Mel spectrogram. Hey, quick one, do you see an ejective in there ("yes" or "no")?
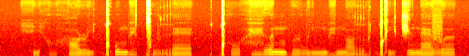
yes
